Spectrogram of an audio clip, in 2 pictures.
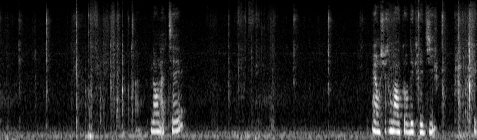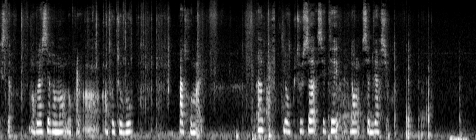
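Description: Paper pages rustle and flip as a young woman leafs through a booklet.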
